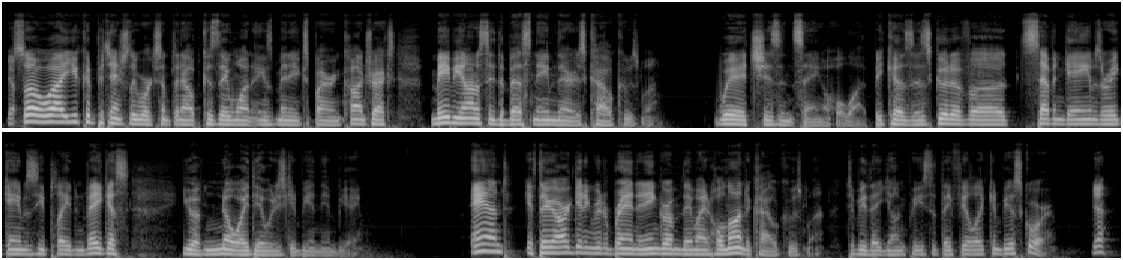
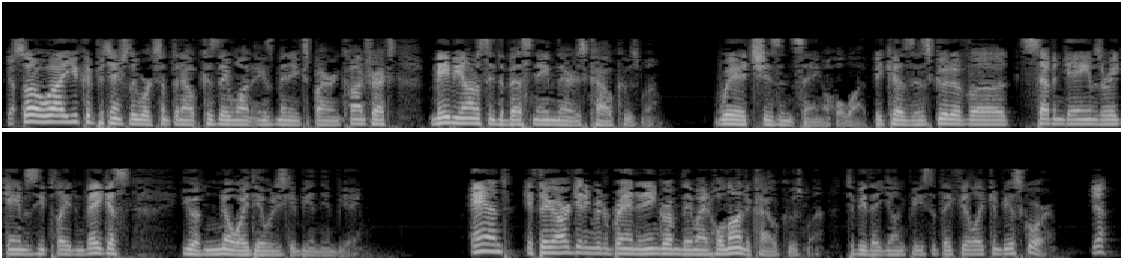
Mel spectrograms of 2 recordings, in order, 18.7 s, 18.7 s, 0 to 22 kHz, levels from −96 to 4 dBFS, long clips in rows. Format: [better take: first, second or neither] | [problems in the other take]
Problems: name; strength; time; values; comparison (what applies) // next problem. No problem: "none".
first | garbled, watery; badly; nothing above 6.5 kHz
